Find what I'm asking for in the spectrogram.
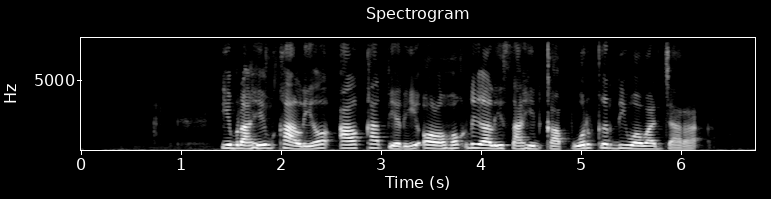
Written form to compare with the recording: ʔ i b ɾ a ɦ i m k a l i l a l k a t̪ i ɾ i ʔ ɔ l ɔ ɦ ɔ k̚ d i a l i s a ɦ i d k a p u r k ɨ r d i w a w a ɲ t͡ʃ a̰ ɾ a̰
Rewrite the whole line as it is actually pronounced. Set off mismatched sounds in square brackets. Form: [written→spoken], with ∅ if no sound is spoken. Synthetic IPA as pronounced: ʔ i b ɾ a ɦ i m k a l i l a l k a t̪ i ɾ i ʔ ɔ l ɔ ɦ ɔ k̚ d i a l i s a ɦ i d k a p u r k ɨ r d i w a w a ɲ t͡ʃ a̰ ɾ a̰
